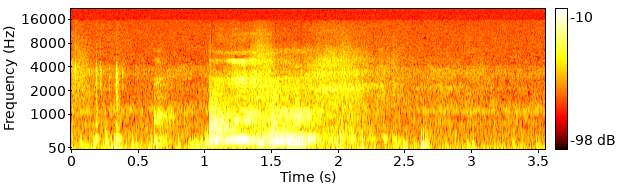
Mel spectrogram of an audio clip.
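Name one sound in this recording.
A young man grunts in pain.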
